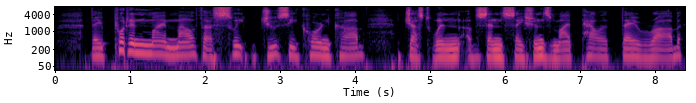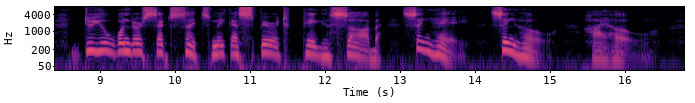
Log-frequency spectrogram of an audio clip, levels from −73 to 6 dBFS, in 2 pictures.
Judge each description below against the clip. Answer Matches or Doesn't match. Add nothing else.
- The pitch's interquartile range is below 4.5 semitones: Doesn't match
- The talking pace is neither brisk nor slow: Doesn't match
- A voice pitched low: Matches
